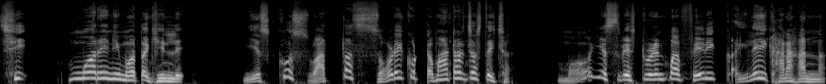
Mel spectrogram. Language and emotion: Nepali, disgusted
